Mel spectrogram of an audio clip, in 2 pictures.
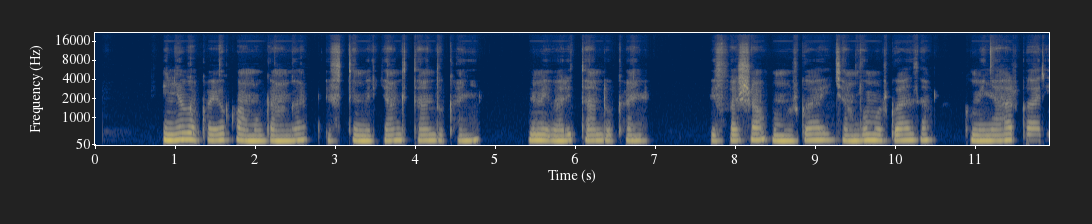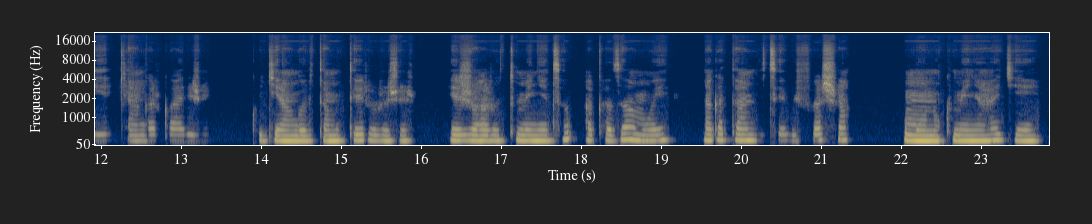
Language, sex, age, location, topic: Kinyarwanda, female, 25-35, Kigali, health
